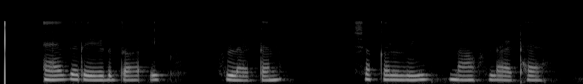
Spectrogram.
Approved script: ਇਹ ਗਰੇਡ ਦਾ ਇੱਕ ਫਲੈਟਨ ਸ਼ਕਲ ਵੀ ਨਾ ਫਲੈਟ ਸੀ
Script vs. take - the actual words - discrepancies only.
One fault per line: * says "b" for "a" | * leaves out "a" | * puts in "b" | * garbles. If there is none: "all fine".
* says "ਹੈ" for "ਸੀ"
